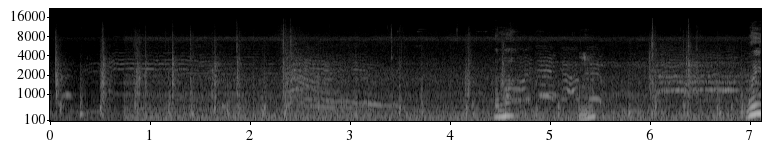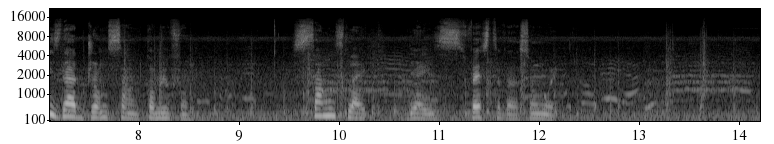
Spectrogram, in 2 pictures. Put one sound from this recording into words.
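A young woman speaks close by, with strong emotion.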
